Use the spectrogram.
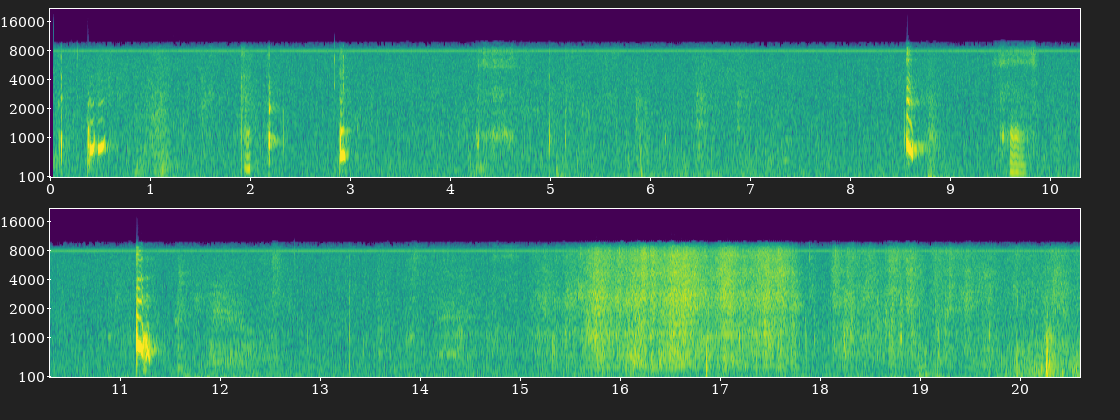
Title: my son , one week old, having a hiccup!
